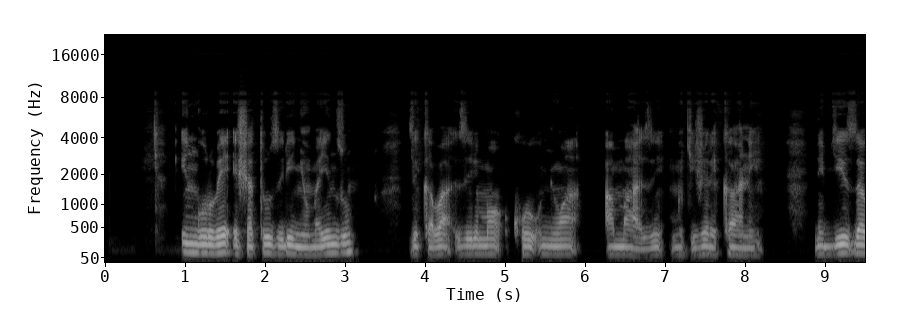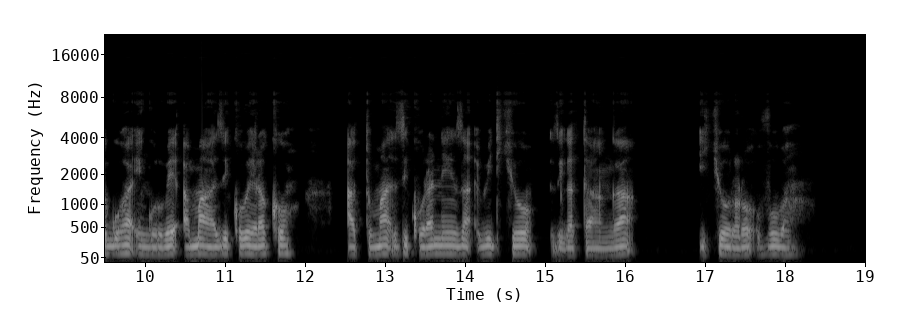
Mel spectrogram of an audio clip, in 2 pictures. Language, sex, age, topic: Kinyarwanda, male, 25-35, agriculture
